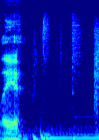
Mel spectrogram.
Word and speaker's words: Leah: yeah and same here a lot of people just go with for everything that's l e um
